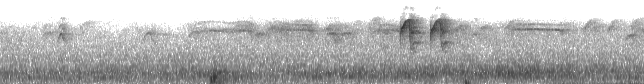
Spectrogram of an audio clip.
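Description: Birds chirping and calling, with two loud, quick downward-sweeping calls about five seconds in and shorter chirps repeating around them. A soft low thump comes just before three seconds, over steady faint outdoor background noise.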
